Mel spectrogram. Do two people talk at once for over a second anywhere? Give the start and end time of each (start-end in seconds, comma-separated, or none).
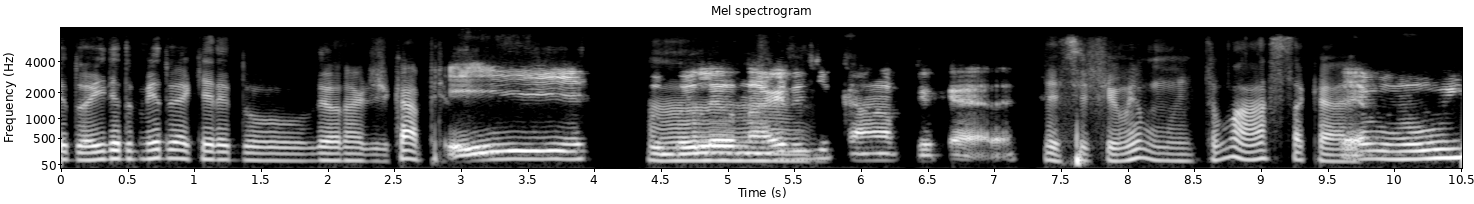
4.4-5.7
